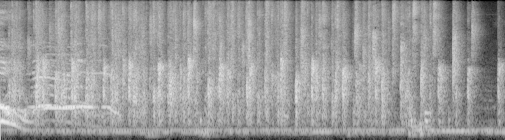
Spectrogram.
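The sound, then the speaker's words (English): Audience applause for a poet about to perform, steady, dense clapping that carries on for about six seconds, with a brief tone at the start. “And put your hands together, everybody, for Louise Fazakerley!”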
